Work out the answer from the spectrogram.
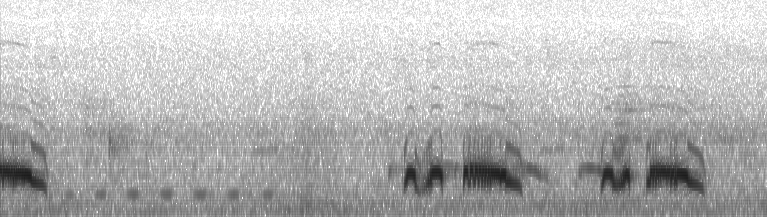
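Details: Female Spotted Dove calling to males in the rainy season: soft, low, hollow coos grouped in short two-part phrases, a pause of a couple of seconds, then the phrase repeated, with faint background rustle.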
